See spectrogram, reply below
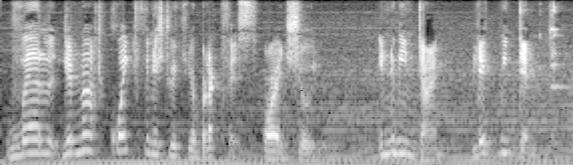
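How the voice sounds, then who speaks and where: A man acts out a kindly, scholarly gentleman in an audio drama. His voice sits a little high and swings expressively as he explains things in formal, wordy sentences. Music plays clearly behind him. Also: big pitch swings, normal speed. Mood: earnest, explanatory. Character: kindly, learned, verbose gentleman leading a group of children. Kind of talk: audio drama dialogue and narration.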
